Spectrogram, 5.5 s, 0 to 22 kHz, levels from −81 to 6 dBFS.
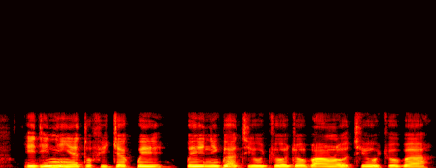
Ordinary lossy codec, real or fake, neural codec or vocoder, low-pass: none; real; none; 7.2 kHz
